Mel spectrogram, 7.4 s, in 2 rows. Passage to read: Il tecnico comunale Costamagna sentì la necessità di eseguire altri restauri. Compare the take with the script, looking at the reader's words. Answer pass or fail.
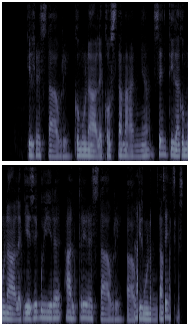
fail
